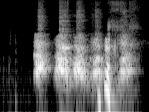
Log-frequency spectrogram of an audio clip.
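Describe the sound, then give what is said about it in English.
A dog barks five or six times in a quick, excited run, each bark short, with some yippy pitch rises and no voices over it. “My dog also excited.”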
